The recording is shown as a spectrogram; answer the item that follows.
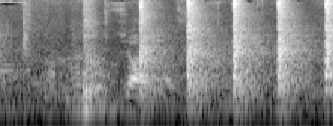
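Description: A run of sharp knocks, the last three coming quickly about a third of a second apart.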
